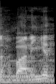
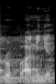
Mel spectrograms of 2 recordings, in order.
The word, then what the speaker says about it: رہبانیت: جائیں گی۔ ناظرین محترم، اس کا تلفظ رہبانیت بھی ادا کیا جاتا ہے اور رہبانیت بھی، اس کا مدرب ہے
